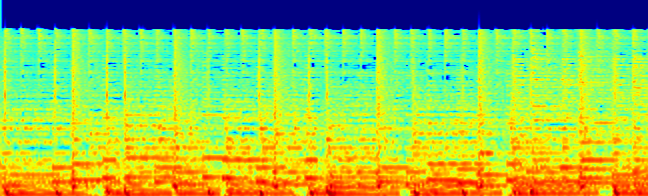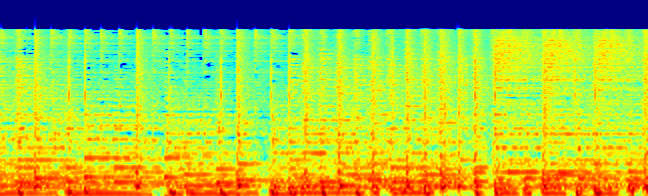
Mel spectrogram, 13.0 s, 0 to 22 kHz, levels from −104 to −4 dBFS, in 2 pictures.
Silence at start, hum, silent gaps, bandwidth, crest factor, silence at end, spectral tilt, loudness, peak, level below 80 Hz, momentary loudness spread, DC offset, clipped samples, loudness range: 0 s; none; none; 12.5 kHz; 14 dB; 0 s; -5 dB/octave; -16 LUFS; 0 dBFS; -20 dBFS; 3 LU; under 0.1%; under 0.1%; 2 LU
